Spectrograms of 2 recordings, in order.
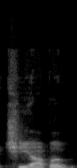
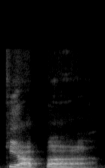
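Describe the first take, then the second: First: The name begins with a soft ch sound. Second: The name begins with a hard k sound. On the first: The speaker calls it wrong. "A lot of people people will say Chiappa" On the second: The speaker calls it right. "it's a hard C, so it's Chiappa"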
